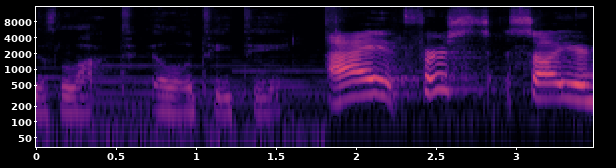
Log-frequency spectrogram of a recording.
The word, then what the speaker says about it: Lott: will you tell us your whole name and spell it? My first name is, like galore, V-A-L-O-R-E, and my last name is Lott, L-O-T-T.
